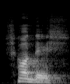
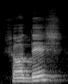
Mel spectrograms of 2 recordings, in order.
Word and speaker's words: স্বদেশ: তার মানে এগুলো কি শব্দের শুরুতে যদি ব ফলা থাকে তাহলে সেটা সাইলেন্ট থাকে ঠিক ম ফলার মতো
